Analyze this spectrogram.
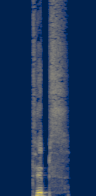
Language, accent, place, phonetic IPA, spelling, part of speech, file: German, Germany, Berlin, [tɪps], Tipps, noun, De-Tipps.ogg
- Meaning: 1. genitive singular of Tipp 2. plural of Tipp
